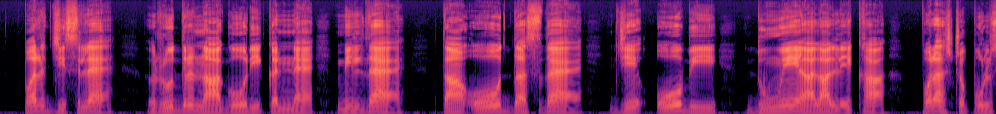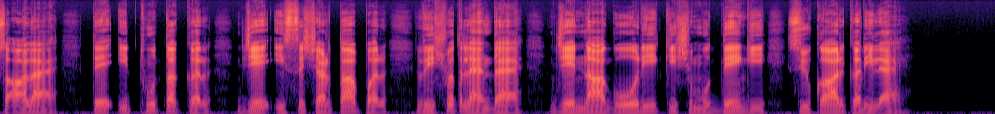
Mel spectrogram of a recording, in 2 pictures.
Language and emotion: Dogri, neutral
